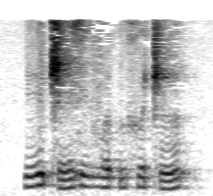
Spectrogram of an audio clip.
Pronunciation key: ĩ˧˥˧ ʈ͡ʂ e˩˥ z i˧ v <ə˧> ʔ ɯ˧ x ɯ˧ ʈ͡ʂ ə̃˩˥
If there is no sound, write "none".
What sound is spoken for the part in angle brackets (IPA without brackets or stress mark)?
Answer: ə˧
